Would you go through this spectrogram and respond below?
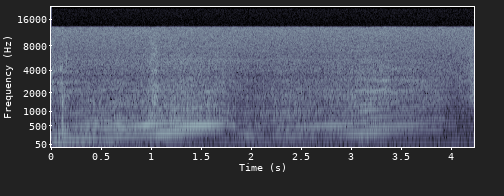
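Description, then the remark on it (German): A woman gets back into her car, registered in California, and drives off: the engine revs up with a rising whine, drops briefly as it shifts gear, then climbs again as the vehicle pulls away. Steady, with no voices. “Jetzt steigt sie wieder in ihr Auto.”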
